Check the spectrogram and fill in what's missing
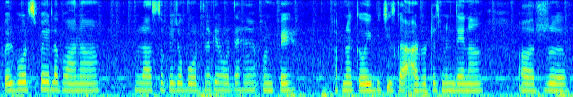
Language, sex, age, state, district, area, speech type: Urdu, male, 18-30, Delhi, Central Delhi, urban, spontaneous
